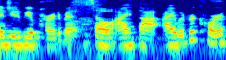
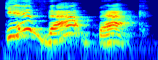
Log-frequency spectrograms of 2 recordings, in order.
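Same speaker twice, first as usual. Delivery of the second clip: slow, higher, louder demand; indignant exclaim; 8 semitones higher, 6 dB louder, much slower than usual. Acted. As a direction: drag out the plea to get it back. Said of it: "Noel exclaimed".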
